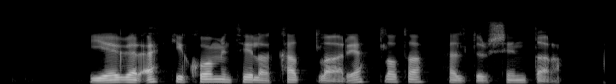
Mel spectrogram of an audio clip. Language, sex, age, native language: Icelandic, male, 20-29, Icelandic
